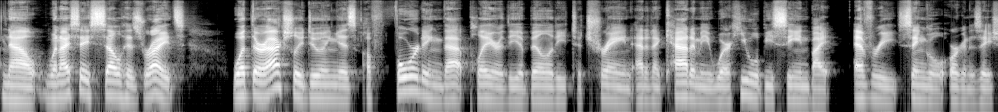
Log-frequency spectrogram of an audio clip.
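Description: A man with an ordinary speaking voice talks at a moderate pace and medium pitch, with ordinary pitch variation. The recording is very clean, with a silent background. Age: 30s. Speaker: baseball prospect analyst. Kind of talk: casual chat.

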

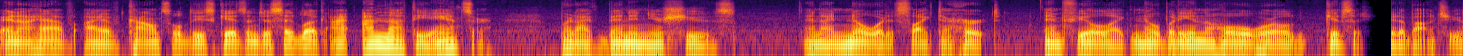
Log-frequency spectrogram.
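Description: Noticeable background noise runs under the recording. A man talks in a very deep, low pitch. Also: ordinary pitch variation, fairly quick pace. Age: 40s. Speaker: metal tribute band singer and guitarist. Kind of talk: casual interview. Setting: backstage at music venue.

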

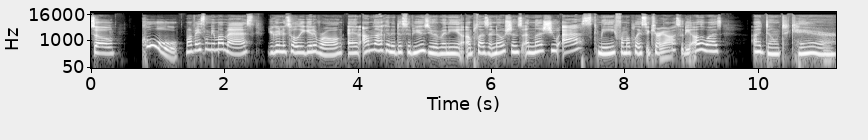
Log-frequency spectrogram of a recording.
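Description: Her pace is fairly quick and her loudness very even. The woman has a high pitch with ordinary pitch variation. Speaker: confidence coach and podcast co-host. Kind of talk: casual panel discussion.

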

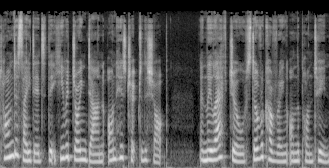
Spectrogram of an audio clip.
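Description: Lively in intonation, a woman with a British accent speaks at a moderate pace and a fairly high pitch on a very clean recording with a silent background. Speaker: podcast host. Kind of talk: scripted true-crime narration. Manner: measured, serious; formal, even-paced.

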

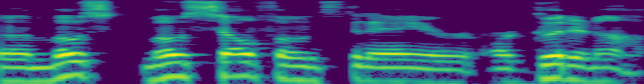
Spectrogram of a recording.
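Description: Dry and close with no echo, the recording carries a normal speaking voice with ordinary pitch variation. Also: man. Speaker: model show organizer. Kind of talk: casual podcast segment.

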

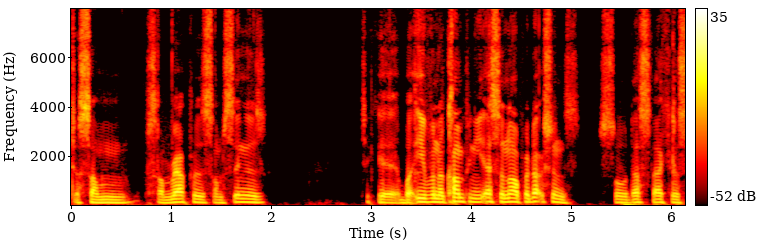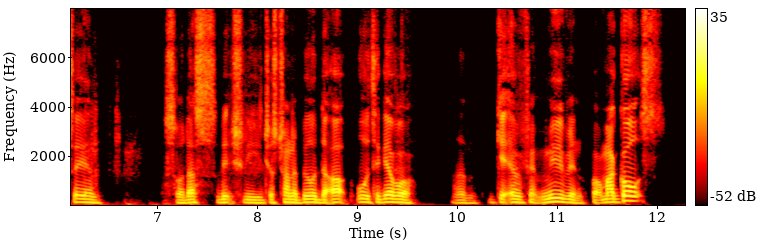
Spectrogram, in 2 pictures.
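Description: A man with a London accent, a dark, mellow tone, medium pitch, moderate pace and fairly even intonation, in a very clean recording with a silent background and a dry, close sound with no echo. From West London. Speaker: sound engineer. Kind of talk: casual chat.

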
